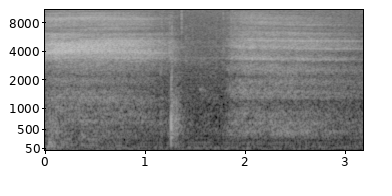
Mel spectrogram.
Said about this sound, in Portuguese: respirei pelo nariz, soltei pela boca e o segundo fiz uma vez.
